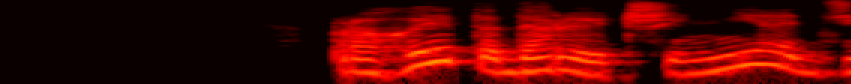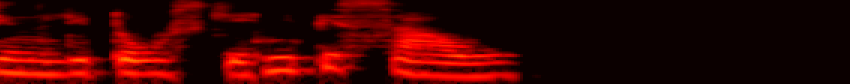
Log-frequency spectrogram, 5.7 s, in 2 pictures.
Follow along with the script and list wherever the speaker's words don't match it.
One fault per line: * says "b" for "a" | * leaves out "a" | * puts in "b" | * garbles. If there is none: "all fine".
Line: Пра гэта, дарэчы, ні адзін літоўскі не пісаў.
all fine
